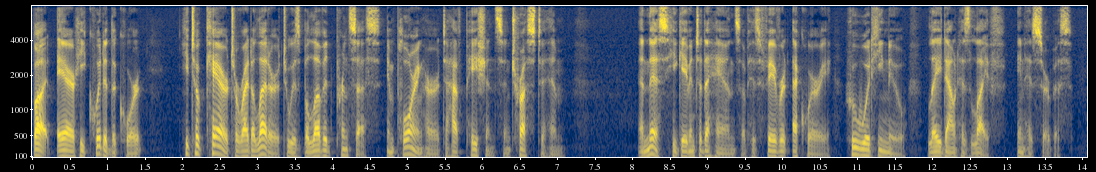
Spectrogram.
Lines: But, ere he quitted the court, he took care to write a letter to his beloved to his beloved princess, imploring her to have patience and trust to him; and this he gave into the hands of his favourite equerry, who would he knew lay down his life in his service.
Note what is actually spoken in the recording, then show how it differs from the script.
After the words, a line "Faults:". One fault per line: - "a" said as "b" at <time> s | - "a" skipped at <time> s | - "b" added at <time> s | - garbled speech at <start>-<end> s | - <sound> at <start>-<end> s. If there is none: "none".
But, ere he quitted the court, he took care to write a letter to his beloved princess, imploring her to have patience and trust to him; and this he gave into the hands of his favourite equerry, who would he knew lay down his life in his service.
Faults:
- "to his beloved" skipped at 4.0 s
